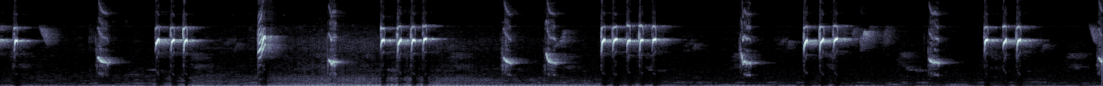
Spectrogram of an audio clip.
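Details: Master song of an olive-backed sunbird from Gresik, East Java, for luring and training birds: repeated sharp high chips and short trill bursts roughly every second, over a low humming engine-like noise in the background.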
